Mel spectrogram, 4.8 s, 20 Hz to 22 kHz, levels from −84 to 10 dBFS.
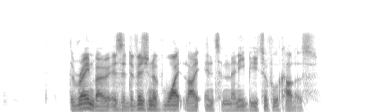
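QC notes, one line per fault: No faults heard.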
